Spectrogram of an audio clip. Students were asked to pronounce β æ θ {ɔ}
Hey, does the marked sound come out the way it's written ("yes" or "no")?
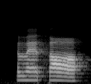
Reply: no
